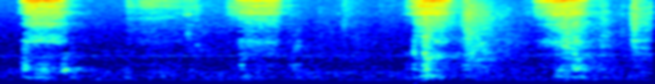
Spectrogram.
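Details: Five-month-old female mini dachshund puppy with repeated harsh, noisy snorting breaths in quick succession, chest heaving and nose flaring, mouth closed; vet suspected reverse sneeze (paroxysmal inspiratory snorting) after normal bloodwork, kennel cough ruled out, owner unconvinced.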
